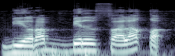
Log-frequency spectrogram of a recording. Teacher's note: Ada pantulan atau getaran pada huruf qaf. Hukum bacaannya disebut qalqalah kubra. · huruf qaf ini pantulannya atau getarannya terdengar ketara sekali atau jelas sekali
